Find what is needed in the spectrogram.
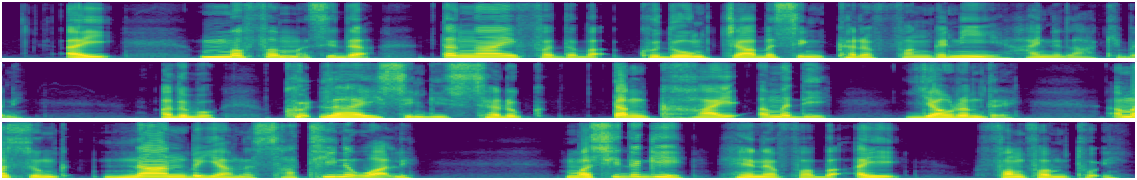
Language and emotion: Manipuri, angry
